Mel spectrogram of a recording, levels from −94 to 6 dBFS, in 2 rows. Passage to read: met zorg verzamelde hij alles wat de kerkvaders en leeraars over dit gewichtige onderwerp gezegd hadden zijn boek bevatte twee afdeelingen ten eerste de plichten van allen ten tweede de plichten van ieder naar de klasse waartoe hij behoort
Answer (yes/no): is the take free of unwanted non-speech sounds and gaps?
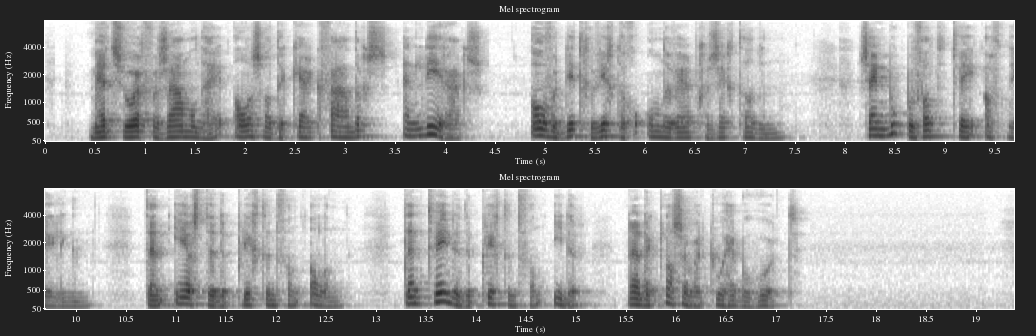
yes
